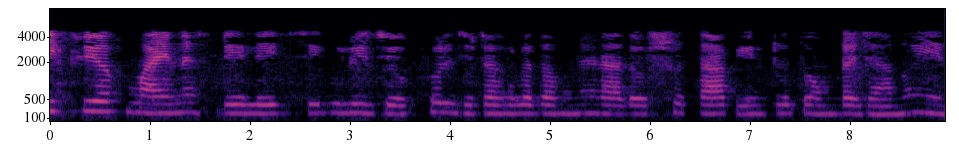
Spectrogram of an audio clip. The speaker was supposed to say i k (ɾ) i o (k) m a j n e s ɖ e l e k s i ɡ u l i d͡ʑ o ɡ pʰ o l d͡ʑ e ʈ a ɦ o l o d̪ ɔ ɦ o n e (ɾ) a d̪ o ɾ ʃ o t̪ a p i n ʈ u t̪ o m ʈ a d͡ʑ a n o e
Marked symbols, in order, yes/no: yes, yes, yes

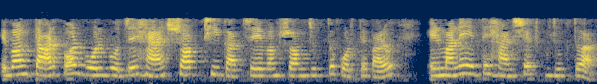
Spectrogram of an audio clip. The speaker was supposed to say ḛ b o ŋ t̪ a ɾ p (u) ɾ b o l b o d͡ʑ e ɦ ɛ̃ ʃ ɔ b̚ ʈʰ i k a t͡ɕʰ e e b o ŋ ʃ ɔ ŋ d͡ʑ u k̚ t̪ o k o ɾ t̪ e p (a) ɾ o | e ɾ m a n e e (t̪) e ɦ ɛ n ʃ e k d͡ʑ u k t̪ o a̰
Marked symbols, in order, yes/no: no, yes, yes

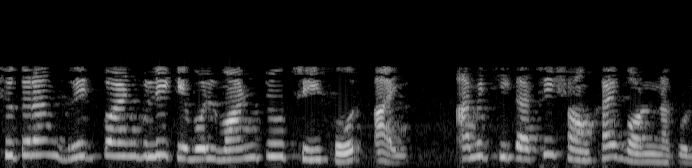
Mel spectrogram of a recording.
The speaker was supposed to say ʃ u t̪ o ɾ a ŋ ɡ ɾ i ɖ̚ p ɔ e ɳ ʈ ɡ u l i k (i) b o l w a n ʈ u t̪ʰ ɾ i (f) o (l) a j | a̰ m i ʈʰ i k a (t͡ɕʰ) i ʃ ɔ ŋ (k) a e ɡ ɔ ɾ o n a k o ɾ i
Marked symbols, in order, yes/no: no, yes, no, yes, no

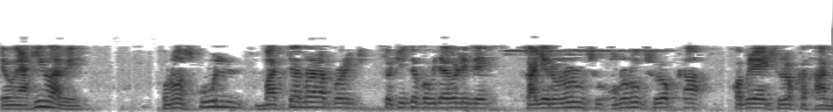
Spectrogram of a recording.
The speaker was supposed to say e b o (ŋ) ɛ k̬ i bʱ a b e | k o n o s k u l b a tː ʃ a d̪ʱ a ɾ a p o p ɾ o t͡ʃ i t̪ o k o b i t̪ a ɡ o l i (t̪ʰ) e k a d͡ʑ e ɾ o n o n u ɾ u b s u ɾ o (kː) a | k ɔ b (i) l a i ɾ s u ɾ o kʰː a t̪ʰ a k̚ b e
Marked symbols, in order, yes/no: yes, no, no, yes

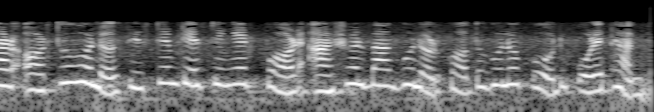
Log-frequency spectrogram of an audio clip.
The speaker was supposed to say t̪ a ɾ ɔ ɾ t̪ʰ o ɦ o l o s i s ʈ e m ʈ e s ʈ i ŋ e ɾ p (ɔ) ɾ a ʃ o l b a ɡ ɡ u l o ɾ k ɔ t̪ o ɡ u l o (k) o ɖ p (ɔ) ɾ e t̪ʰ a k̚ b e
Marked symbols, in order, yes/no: yes, yes, no

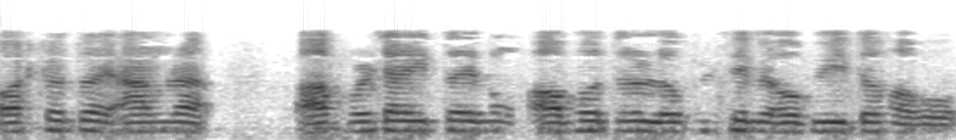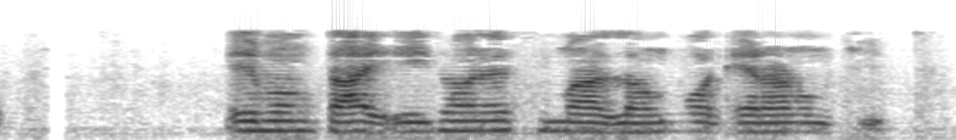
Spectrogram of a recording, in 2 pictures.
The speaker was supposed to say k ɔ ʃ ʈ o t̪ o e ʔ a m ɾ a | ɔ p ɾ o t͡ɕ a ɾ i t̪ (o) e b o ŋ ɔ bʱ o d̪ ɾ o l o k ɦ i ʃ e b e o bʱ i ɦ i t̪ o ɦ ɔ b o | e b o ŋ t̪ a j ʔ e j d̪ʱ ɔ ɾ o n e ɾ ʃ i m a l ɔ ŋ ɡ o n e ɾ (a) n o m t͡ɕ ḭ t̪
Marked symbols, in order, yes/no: yes, yes

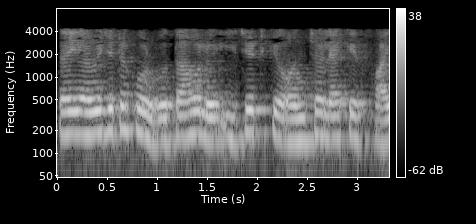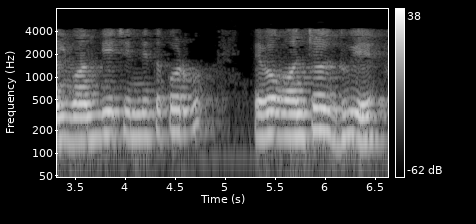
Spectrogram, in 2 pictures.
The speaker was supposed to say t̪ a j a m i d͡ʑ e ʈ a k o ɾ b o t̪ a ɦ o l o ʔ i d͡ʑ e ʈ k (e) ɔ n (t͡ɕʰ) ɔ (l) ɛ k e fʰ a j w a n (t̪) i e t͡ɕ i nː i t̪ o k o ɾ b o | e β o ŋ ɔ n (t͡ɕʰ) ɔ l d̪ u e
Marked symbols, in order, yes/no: yes, no, yes, no, no

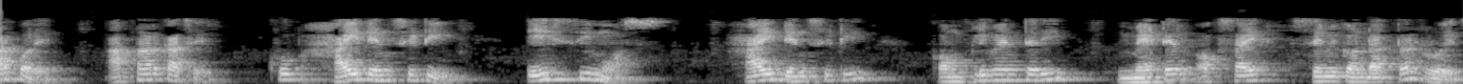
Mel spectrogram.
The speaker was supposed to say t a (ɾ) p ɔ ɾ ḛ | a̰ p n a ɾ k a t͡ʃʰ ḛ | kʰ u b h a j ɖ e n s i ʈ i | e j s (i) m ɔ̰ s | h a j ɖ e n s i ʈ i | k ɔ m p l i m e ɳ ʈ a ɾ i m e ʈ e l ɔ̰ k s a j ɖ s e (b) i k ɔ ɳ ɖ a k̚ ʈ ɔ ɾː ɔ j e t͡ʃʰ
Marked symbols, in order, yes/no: yes, yes, no

